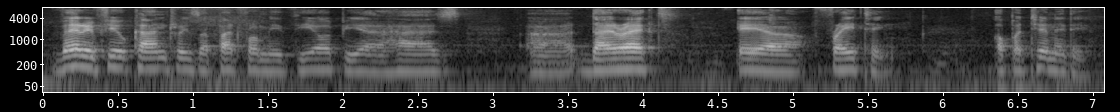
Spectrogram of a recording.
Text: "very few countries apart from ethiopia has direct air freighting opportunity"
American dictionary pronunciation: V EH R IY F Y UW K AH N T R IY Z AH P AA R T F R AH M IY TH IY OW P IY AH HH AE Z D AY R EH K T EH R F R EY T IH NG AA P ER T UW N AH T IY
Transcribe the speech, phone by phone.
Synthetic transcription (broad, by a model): V EH R IY F Y UW K AH N T R IY Z AH P AA R T F R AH M IY TH IY OW P IY AH HH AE Z D AY R EH K T EH R F R EY T IH NG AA P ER T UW N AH T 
